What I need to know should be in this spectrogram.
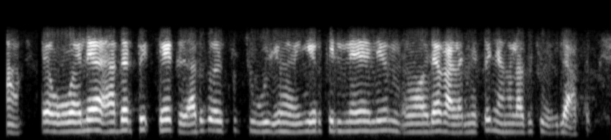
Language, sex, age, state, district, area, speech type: Malayalam, female, 60+, Kerala, Alappuzha, rural, conversation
